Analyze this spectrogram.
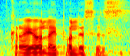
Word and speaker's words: cryolipolysis: at cryo label said cryolipolysis there is actually a far cleaner pronunciation which i'm going to have the gentleman tell you cryolipolysis yeah that's the one so basically what is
